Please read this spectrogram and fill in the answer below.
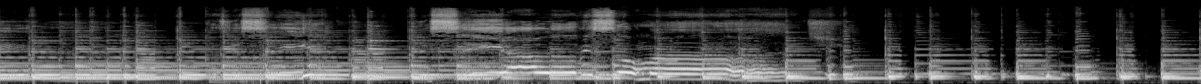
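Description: Ukulele strummed in full chords, with a wordless voice bending in pitch over it in the middle. Near the end the playing turns to short, choppy strokes with gaps between them.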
